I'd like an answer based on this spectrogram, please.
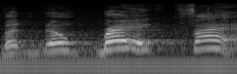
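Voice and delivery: BREAK stressed, high and slow. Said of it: "There's meaning there".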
